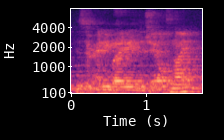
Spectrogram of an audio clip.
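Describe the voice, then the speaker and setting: A man's voice: on the low side, quick pace. A man on a ghost hunt inside an old jail, asking questions of spirits. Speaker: ghost hunter. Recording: very echoey room, music behind.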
